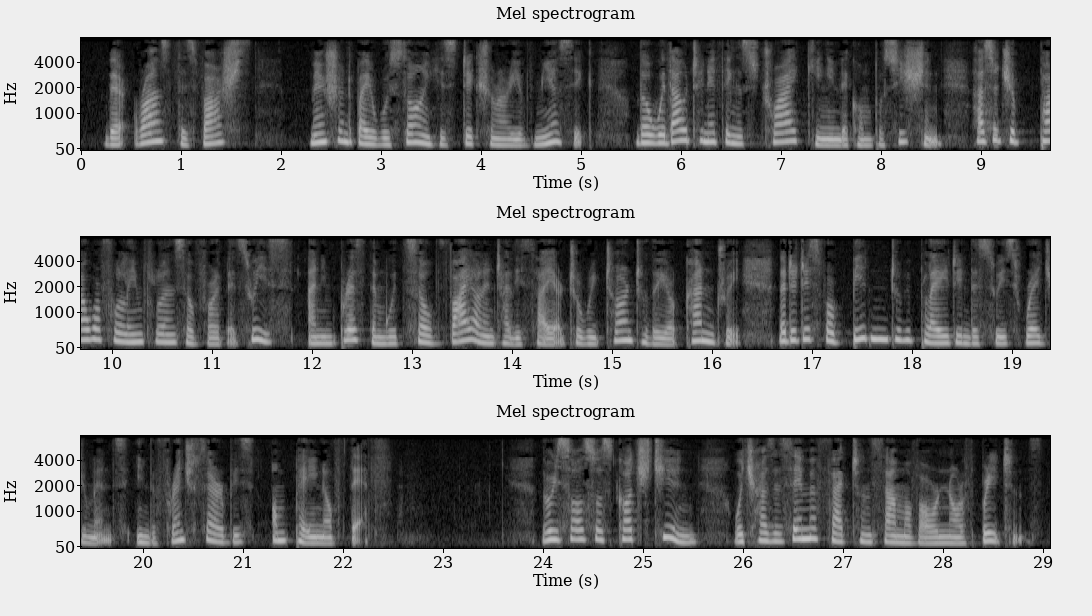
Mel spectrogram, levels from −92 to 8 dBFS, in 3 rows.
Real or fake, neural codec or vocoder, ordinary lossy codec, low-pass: real; none; MP3, 32 kbps; 7.2 kHz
